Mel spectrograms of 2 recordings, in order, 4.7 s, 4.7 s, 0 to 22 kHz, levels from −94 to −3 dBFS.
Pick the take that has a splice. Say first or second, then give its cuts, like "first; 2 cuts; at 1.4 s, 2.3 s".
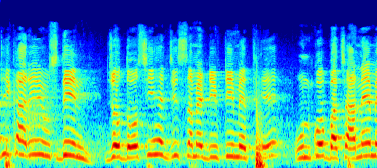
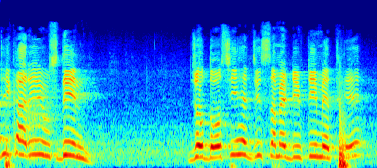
first; 2 cuts; at 1.2 s, 3.6 s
